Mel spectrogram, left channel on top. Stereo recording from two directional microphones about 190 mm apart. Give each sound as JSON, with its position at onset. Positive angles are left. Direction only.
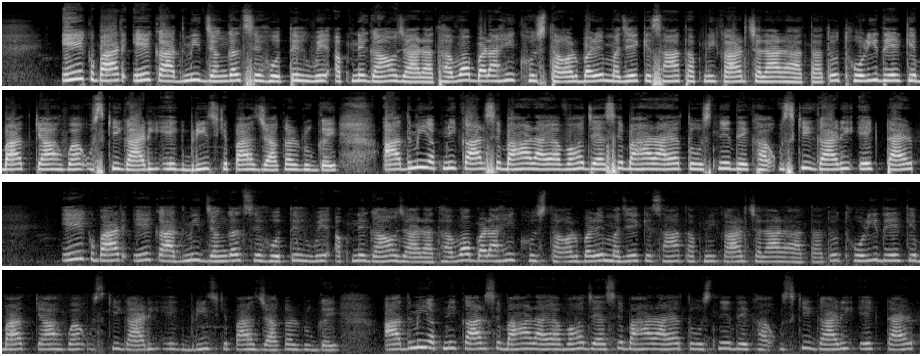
{"t": 0.6, "sound": "a woman's voice", "side_deg": 45}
